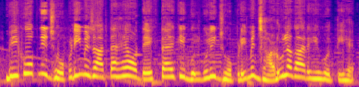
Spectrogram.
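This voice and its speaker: A woman narrating a cartoon storybook in a steady, plain storytelling manner. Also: sits high, fast, faint music behind.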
